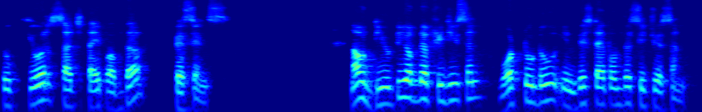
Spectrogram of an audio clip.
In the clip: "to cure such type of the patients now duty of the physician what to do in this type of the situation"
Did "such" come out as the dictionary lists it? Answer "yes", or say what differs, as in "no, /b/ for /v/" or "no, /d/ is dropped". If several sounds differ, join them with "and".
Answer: yes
